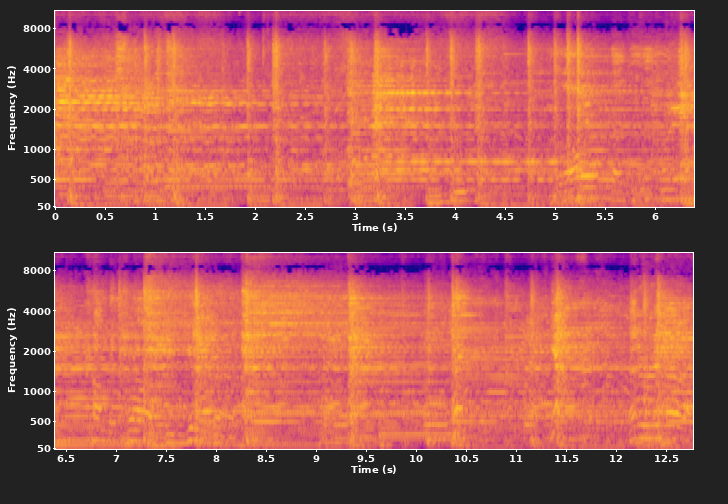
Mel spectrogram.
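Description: Live rock band playing an instrumental passage with no singing: acoustic and electric guitars over bass guitar and a steady drum beat.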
